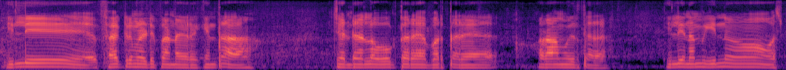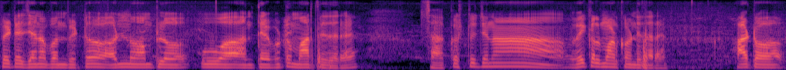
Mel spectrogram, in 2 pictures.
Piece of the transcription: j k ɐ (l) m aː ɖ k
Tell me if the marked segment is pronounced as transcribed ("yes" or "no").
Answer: yes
